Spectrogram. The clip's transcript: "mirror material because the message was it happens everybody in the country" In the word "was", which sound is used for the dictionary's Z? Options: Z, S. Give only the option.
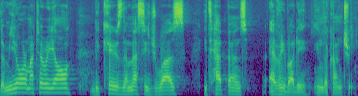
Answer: Z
